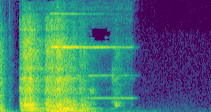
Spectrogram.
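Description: Computer alert sound effect: a clattering chime with high metallic ringing, like a cash register, fading out about a second and a half in. It plays as the crude-oil futures trade reaches its profit target.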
